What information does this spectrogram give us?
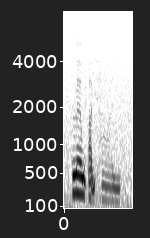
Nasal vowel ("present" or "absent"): absent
